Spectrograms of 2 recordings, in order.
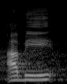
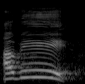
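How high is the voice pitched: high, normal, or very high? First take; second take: normal; high. First: The call is at a normal, pleasant pitch. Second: The call is pitched somewhat higher. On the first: The wife is calling sweetly the first time. "waktu ngomong Abi masih cantik" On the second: The wife is calling again after being ignored. "suaranya naik setengah oktav"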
